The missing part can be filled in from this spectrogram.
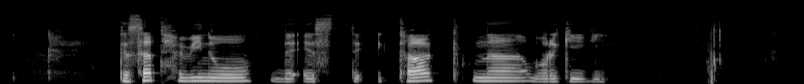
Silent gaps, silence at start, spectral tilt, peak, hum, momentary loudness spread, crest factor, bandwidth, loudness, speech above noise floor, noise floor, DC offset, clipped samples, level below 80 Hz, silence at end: none; 0.5 s; -5.5 dB/octave; 0 dBFS; none; 22 LU; 24 dB; 11 kHz; -23 LUFS; 51 dB; -74 dBFS; under 0.1%; under 0.1%; -66 dBFS; 0.9 s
